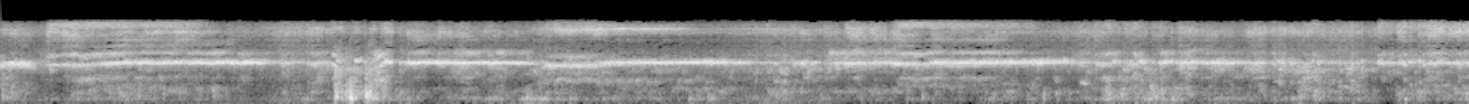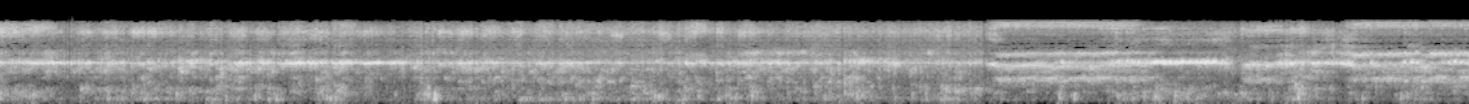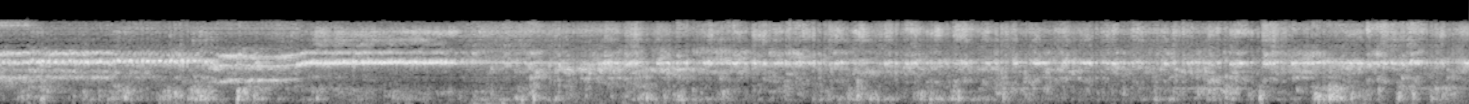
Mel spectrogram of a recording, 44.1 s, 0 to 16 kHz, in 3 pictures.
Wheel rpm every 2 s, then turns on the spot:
220, 230, 230, 230, 230, 230, 230, 230, 230, 230, 230, 240, 220, 230, 210, 200, 220, 230, 230, 230, 230, 230.
none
